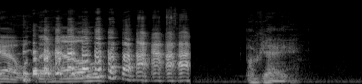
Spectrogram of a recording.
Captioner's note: nervous laughter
